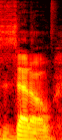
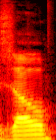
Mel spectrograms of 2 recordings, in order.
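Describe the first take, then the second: First: The name is said with a t sound. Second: The name is said without a t sound. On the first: This is how the name is said in Japan. "I believe in Japan it's Zeto" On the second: This sounds cooler and edgier. "I like to say Zoe"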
